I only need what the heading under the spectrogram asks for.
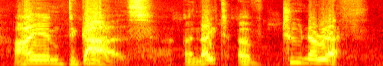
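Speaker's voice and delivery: haughty, lofty, slow proclaiming tone. Narrating a fantasy game, voicing the Githyanki knight Dagaz in a haughty tone. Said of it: "she says in a haughty tone".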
